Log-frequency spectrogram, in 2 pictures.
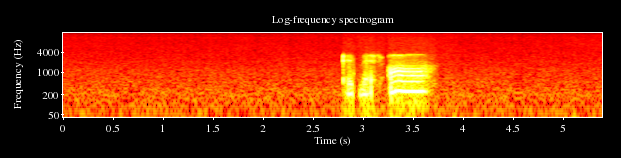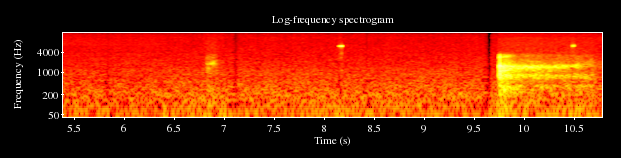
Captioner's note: silence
